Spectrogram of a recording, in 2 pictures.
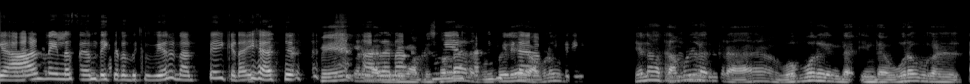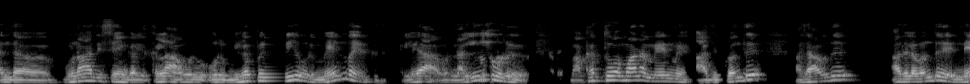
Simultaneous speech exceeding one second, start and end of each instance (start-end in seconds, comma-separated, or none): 3.7-5.6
